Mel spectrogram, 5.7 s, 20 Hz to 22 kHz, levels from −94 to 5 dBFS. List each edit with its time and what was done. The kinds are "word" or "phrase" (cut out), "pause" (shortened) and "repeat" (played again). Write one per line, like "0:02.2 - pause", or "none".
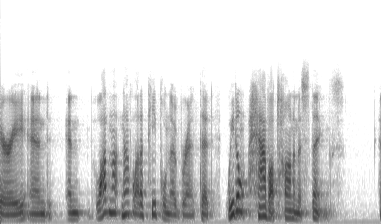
0:03.3 - pause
